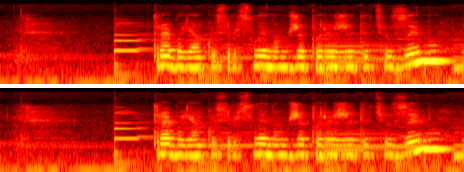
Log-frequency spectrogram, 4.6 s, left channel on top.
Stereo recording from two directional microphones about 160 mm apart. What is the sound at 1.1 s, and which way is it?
Music, centre (ahead or behind).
